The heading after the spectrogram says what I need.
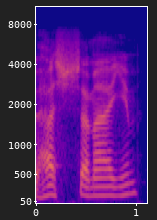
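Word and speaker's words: הַשָּׁמַיִם: Bien prononcer le aleph. Parce qu'il y a un resh suivi d'un aleph, on risque de tout avaler d'un seul coup. Ve'asar et hashamayim. Bien aussi articuler le he de hashamayim.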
